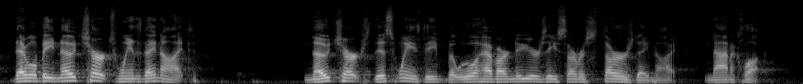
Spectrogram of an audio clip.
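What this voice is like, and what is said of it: Southern American accent. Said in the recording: “my southern accent, some of you northerners have a hard time following what I'm saying”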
